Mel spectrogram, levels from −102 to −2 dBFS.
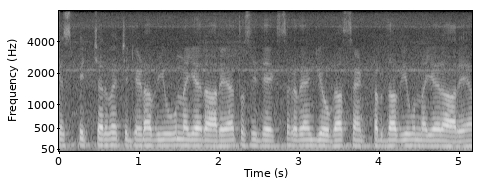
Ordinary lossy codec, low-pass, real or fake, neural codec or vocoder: none; none; real; none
